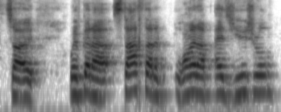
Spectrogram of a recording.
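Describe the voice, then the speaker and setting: A man's voice: high voice, steady tone, takes it slowly. A man hosting a live webinar, talking loosely with lots of fillers and a friendly manner. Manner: rambling, many fillers, friendly. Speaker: webinar host.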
